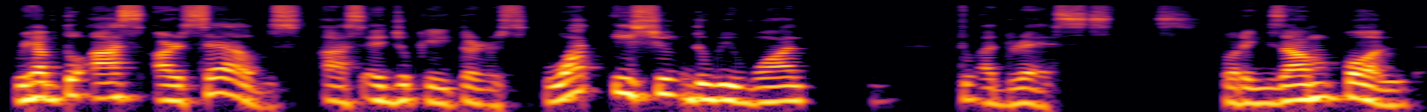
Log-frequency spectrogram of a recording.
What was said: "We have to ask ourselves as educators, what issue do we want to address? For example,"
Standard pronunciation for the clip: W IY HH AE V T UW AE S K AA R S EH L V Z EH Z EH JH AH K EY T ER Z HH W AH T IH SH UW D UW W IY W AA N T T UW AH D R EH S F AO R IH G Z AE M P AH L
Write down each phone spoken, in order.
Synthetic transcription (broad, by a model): W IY HH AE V T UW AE S K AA R S EH L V S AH S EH JH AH K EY T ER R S W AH T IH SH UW D UW W IY W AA N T T UW AH D R EH S F AO R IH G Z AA M P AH L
